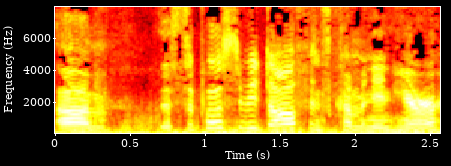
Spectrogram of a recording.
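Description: Noticeable background noise is present throughout. The sound itself is dry, with no echo. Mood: happy, relaxed. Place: boat. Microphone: phone near.

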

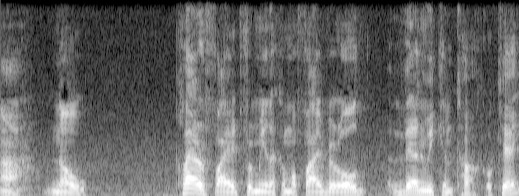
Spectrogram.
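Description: A man's medium-pitched voice at a moderate pace, with ordinary pitch variation and long, frequent pauses. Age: 40s. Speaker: video blogger reviewing books. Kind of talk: casual monologue. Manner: hesitant, with many fillers. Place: home room. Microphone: earbuds.

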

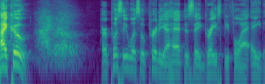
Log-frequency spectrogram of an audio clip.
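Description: A man speaks in a playful, animated tone. Crowd noise fills the background. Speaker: spoken word poet. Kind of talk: spoken word poetry. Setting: stage with audience at open mic. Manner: animated, punchy crowd-working delivery with repeated haiku cues, pauses for laughs; bold, playful and joking, with comic timing. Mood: playful, bawdy humor. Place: stage. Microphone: studio mic.

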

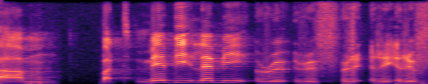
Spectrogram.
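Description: Ordinary pitch variation over a quiet background. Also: man. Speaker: pastor. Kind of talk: sermon. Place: church. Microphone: handheld.

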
